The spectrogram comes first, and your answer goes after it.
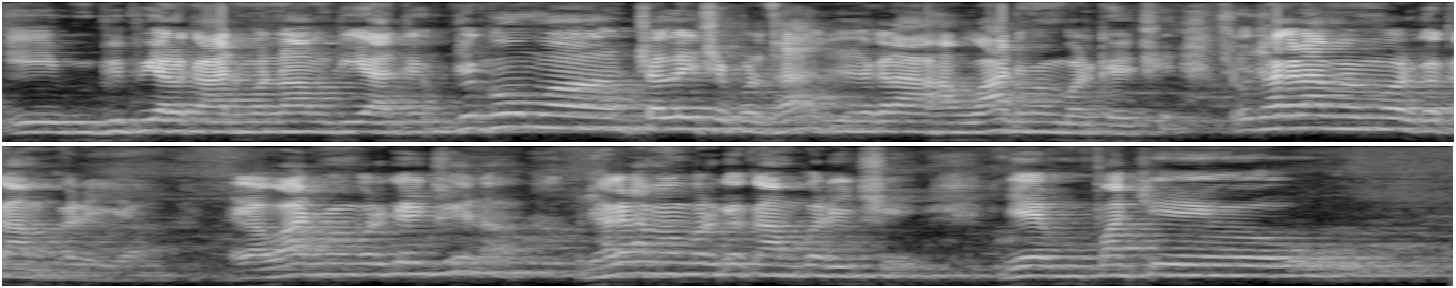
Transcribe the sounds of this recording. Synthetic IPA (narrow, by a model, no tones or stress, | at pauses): ibipielkaɾɖmenamd̪ijat̪ed͡ʒekõmet͡ʃəlɛt͡ʃʰɛpɾt̪ʰa̰d͡ʒed͡ʒəkɾaəɦãʋaɖmembəɾkət͡ʃʰi | seod͡ʒʱəɡɾamembəɾkekamkəɾɛ̰jə̰ | d͡ʒəkaʋaɖmembəɾkət͡ʃʰiena̰od͡ʒʱəɡɾamembəɾkekamkəɾɛt͡ʃʰid͡ʒepãt͡ʃi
